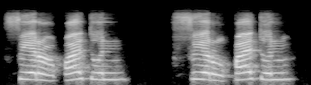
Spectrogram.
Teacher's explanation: रा साकिन के आगे है कौफ, हुरूफ मुस्तालिया में से कौफ, इसलिए रा साकिन को मोटा पढ़ेंगे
